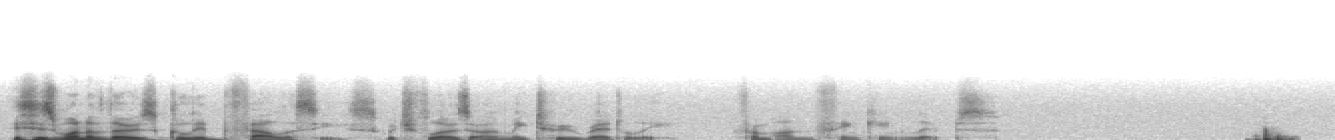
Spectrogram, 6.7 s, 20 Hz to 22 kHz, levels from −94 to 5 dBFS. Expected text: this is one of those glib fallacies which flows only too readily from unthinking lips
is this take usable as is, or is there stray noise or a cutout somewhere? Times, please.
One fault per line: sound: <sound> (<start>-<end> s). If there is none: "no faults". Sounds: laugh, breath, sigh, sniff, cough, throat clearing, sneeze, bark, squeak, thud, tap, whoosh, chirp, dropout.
sound: tap (6.2-6.5 s)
